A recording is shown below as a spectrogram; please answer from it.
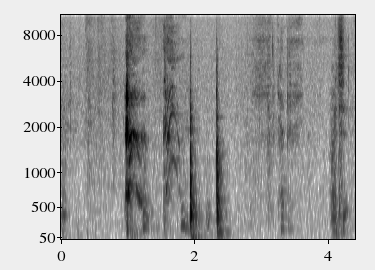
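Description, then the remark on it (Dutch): A few short, sharp coughs and throat-clearing bursts, harsh and raspy, spaced unevenly over a few seconds with quieter breathy sounds between them. “Het zit een beetje dwars, hè, de kikker.”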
